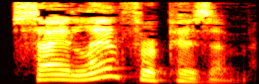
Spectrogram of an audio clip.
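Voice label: "psilanthropism", British English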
